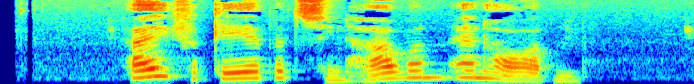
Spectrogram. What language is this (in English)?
Western Frisian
